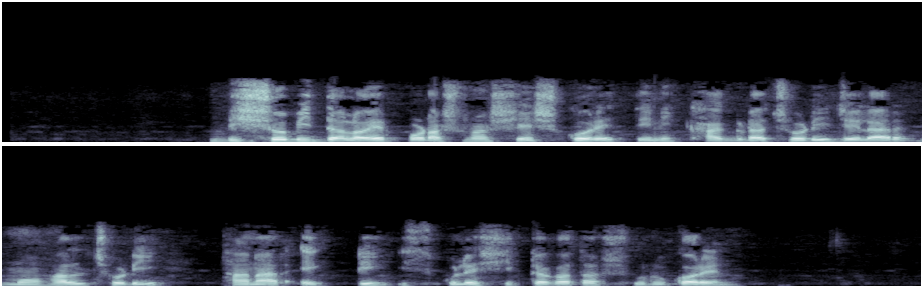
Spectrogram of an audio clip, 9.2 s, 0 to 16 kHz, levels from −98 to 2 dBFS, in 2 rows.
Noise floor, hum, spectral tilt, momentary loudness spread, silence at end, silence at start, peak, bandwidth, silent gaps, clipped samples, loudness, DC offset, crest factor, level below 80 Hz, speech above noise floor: -75 dBFS; none; -4 dB/octave; 11 LU; 0.95 s; 1.05 s; -2 dBFS; 7.4 kHz; none; under 0.1%; -18 LUFS; under 0.1%; 18 dB; -60 dBFS; 58 dB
